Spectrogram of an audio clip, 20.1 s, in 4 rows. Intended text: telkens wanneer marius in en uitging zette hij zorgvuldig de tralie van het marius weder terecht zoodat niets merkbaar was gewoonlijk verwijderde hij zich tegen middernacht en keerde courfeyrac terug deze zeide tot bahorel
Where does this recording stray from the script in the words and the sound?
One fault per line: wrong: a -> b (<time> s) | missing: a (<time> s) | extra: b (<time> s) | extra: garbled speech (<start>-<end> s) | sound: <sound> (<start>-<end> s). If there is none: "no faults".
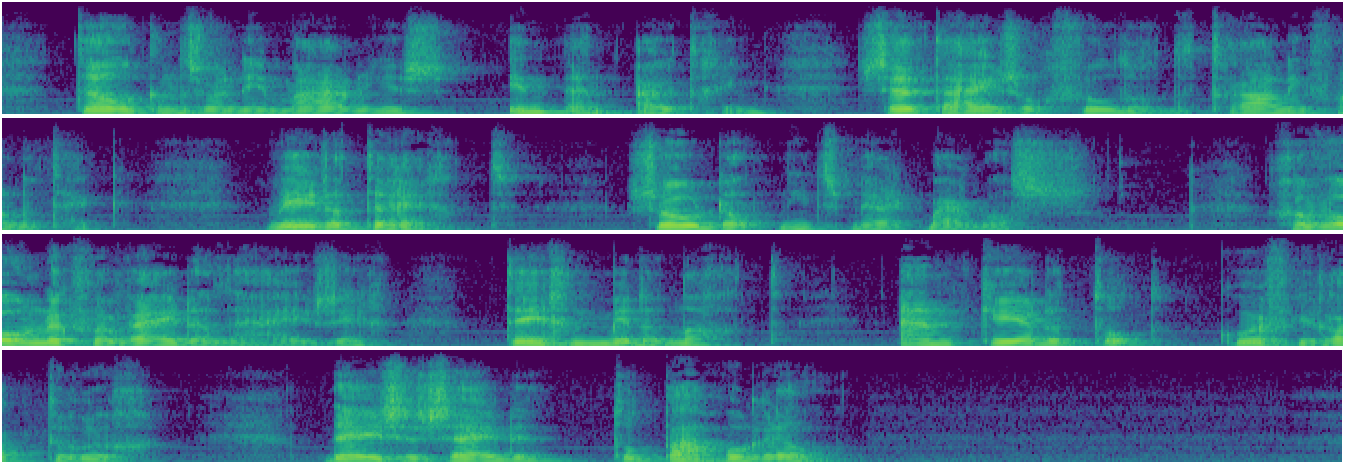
wrong: marius -> hek (5.3 s)
extra: tot (14.1 s)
